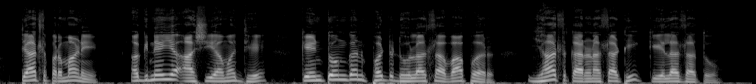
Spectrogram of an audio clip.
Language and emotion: Marathi, neutral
